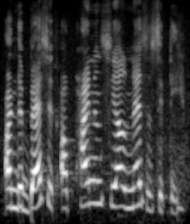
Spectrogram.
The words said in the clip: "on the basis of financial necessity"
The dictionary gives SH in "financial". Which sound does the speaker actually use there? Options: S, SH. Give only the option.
S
